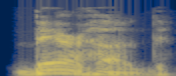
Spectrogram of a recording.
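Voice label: "bear hug", American English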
